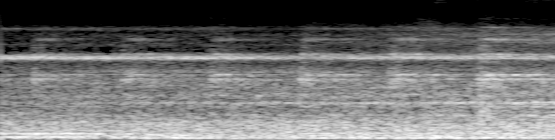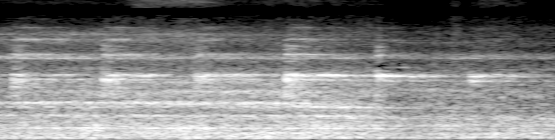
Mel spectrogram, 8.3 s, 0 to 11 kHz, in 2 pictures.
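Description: Amtrak ACS-64 electric locomotive and Amfleet coaches passing at speed: wheel-on-rail rumble that builds from about four seconds in, with a high ringing tone and repeated sharp clacks as the trucks go by.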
